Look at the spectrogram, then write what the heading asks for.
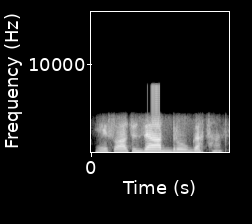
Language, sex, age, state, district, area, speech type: Kashmiri, female, 45-60, Jammu and Kashmir, Ganderbal, rural, conversation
